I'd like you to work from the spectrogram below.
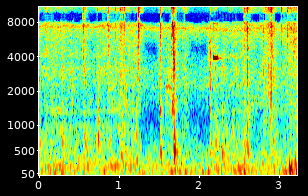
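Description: A sewing machine back-stitches a fabric sleeve for an iPad or book cover, giving a faint run of rapid mechanical ticks and clicks close by.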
